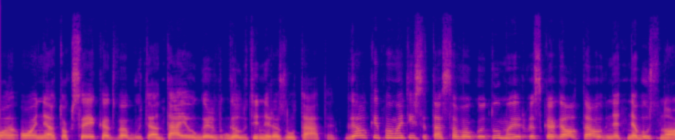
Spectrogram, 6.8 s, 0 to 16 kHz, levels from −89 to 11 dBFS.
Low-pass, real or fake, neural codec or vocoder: 14.4 kHz; real; none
